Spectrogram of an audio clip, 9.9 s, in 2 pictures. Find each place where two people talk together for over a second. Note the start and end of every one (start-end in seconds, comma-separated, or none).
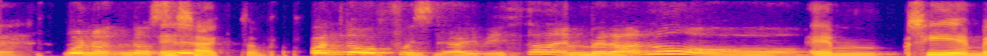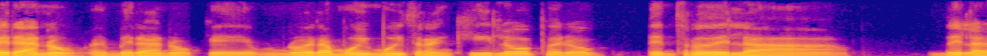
none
